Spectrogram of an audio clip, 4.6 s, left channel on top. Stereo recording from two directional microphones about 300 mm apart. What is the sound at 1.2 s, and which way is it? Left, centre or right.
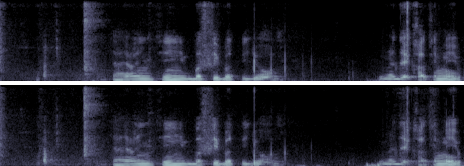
Speech, centre.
